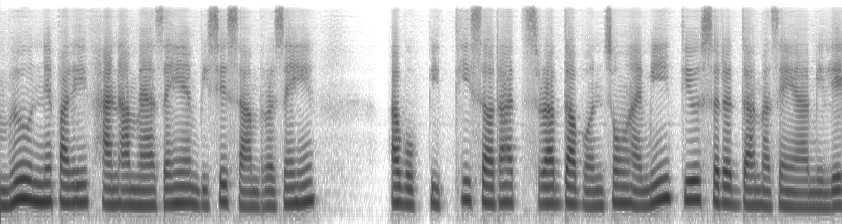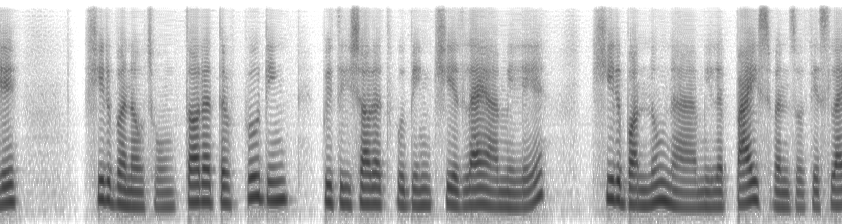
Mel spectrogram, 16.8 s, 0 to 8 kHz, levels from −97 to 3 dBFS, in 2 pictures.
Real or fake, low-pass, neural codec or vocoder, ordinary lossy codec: fake; 7.2 kHz; codec, 16 kHz, 0.2 kbps, FocalCodec; none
